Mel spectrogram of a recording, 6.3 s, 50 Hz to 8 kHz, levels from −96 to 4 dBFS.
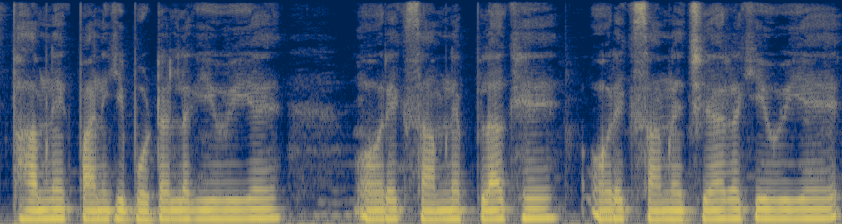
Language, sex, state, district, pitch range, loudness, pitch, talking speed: Hindi, male, Bihar, East Champaran, 120-125 Hz, -15 LUFS, 120 Hz, 190 wpm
